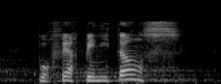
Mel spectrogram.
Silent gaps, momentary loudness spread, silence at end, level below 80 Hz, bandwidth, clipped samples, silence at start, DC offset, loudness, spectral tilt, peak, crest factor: none; 11 LU; 0.4 s; -66 dBFS; 8 kHz; under 0.1%; 0.4 s; under 0.1%; -29 LUFS; -4 dB/octave; -10 dBFS; 20 dB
